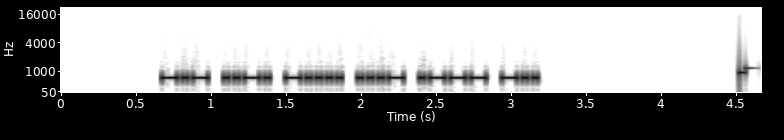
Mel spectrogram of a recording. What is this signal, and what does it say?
Morse code, heard as a keyed tone, about 34 wpm, 700 Hz. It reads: KF6VJD
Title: USA Call Signs - 6 Characters - 2x Character Spacing - 35wpm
